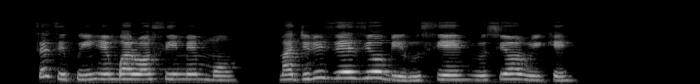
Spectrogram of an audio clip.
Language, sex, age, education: Igbo, female, 30-45, tertiary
